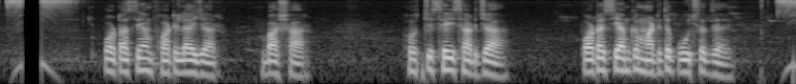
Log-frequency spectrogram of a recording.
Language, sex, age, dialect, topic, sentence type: Bengali, male, 25-30, Standard Colloquial, agriculture, statement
